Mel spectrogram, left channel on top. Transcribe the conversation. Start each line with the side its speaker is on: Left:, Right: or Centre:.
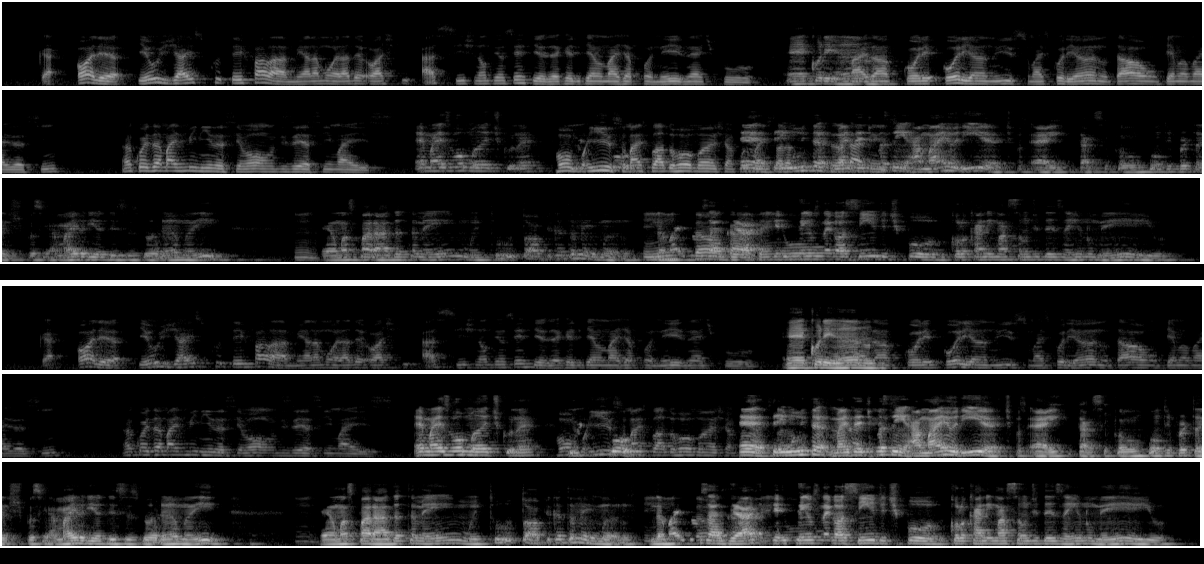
Left: Ca- Olha, eu já escutei falar. Minha namorada, eu acho que assiste, não tenho certeza. É aquele tema mais japonês, né? Tipo,
Right: É coreano.
Left: mais a core- coreano, isso, mais coreano, tal, um tema mais assim. Uma coisa mais menina, assim, vamos dizer assim, mais.
Right: É mais romântico, né?
Left: rom-
Right: Mas,
Left: Isso,
Right: tipo,
Left: mais pro lado romântico, uma coisa,
Right: é,
Left: uma história.
Right: tem muita.
Left: Isso,
Right: Mas
Left: exatamente.
Right: é tipo assim, a maioria. Tipo, é, aí tá, você falou um ponto importante. Tipo assim, a maioria desses dorama aí
Left: Hum.
Right: é umas paradas também muito utópica também, mano.
Left: Então,
Right: Ainda mais os asiáticos,
Left: cara, tem
Right: eles
Left: o.
Right: têm uns negocinhos de, tipo, colocar animação de desenho no meio.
